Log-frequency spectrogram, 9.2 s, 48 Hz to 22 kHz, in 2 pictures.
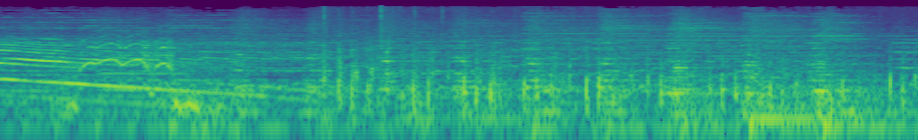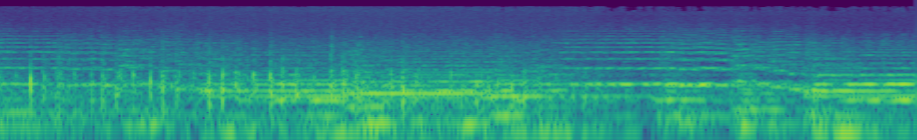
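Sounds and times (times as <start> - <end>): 
horse whinnying: 0.1 - 7.5
galloping horse hooves: 0.7 - 9.0.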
